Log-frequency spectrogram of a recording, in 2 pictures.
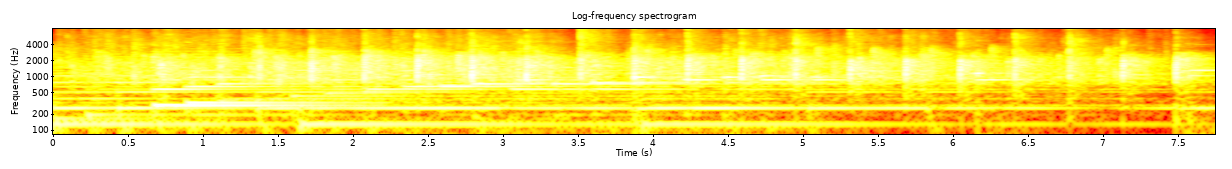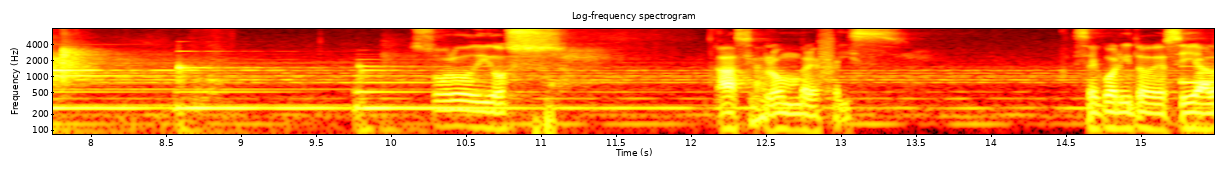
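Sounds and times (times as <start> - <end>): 
audience applause: 0.0 - 8.0
speech: 12.3 - 13.3, 14.6 - 15.4.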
